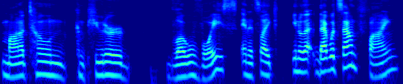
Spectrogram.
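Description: A young man on a casual podcast, complaining in a lively way. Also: mid-range voice, takes it slowly, dry recording, clean studio sound. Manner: animated, complaining. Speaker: podcast co-host. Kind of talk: casual chat.

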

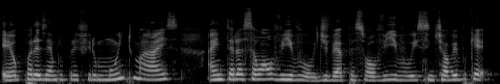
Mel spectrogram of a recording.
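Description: Fast-talking, playful southern Brazilian woman. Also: medium pitch. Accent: southern Brazilian Portuguese. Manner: playful, teasing, expressive. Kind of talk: casual chat.

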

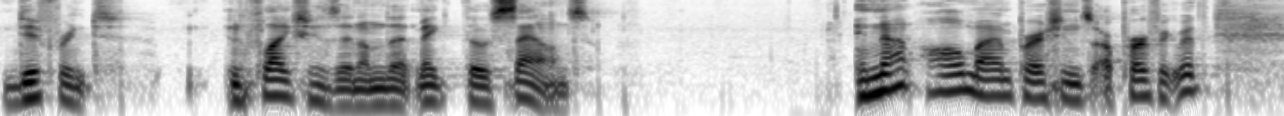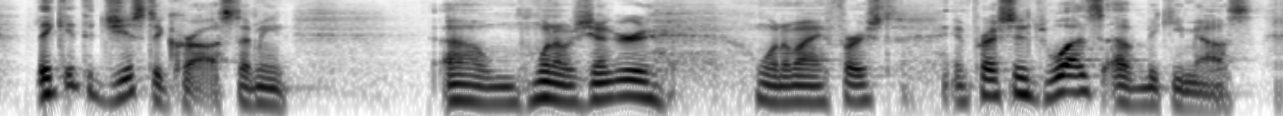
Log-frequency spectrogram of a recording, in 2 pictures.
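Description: A man hosting a casual solo podcast, sounding a bit congested, rambling playfully from one tangent to the next and slipping into silly voices. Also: lowish voice. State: slightly congested. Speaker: podcast host. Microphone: studio microphone.

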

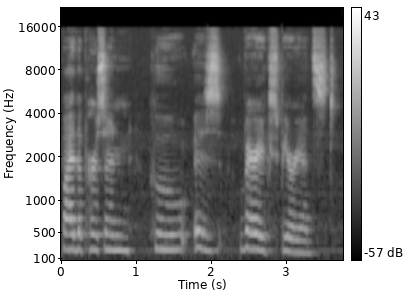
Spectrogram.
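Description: A woman's voice: fairly high pitch, steady tone, slow, a little mellow, slight background noise. A woman hosting a podcast, casually recapping a movie plot with loose phrasing and frequent swearing. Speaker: podcast host. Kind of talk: casual chat.

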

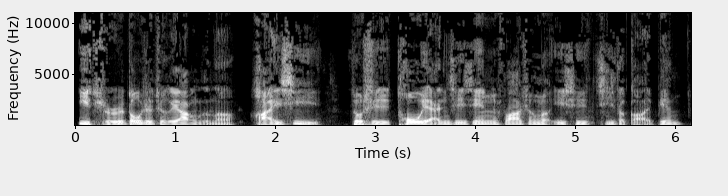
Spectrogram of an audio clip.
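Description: A man's voice: medium pitch, sing-song, moderate pace, no room sound. A man in his forties hosting a live advice call-in, chatting casually in a joking, teasing way. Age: 40s. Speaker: live-stream advice host.

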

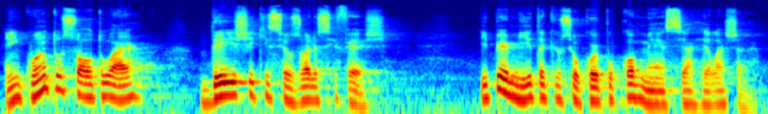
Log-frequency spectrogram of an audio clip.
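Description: A man guiding a listener through a hypnosis induction with slow, soothing, repetitive instructions. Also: on the low side, lively intonation, warm tone.

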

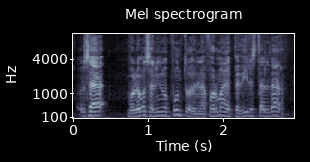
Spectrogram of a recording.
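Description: A man's voice: on the high side, fast, a bit bright. A man with a Mexican Spanish accent who hosts a casual chat and playfully acts out everyday scenes to make his points.

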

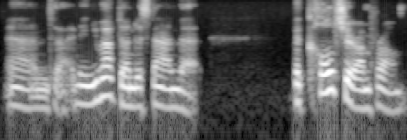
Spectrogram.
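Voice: medium pitch, lively intonation, normal speed, gravelly, no room sound. Middle-aged host, chatty, laughs often, dry sound. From Bahamas. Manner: chatty and warm, with frequent fillers and laughs. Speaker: podcast host. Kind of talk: casual interview.

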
